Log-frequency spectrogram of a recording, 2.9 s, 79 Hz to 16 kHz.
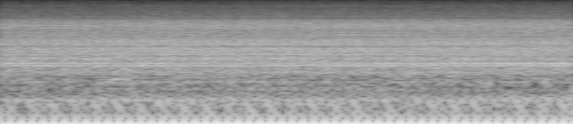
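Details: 1978 Ford Courier mini truck, first start after sitting buried for 29 years in about 25°F cold: low, steady idle drumming with even beat, no knocks or misses; smoking a little, oil pan possibly rusted out. Normal idle.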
